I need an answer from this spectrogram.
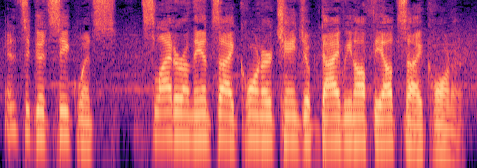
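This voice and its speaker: A man breaking down the baseball action as a radio color analyst. He talks in a relaxed, conversational way with a voice that sits a little high. A faint hiss of noise runs under his voice. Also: brisk.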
